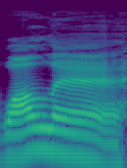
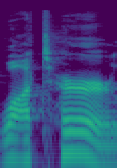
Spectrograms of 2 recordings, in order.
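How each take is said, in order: First: The middle consonant is pronounced as an L. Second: The middle consonant is pronounced as a T. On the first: A toddler is saying it his own way. The speaker calls it wrong. "he always says it with like an L instead of a T" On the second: An adult is modeling the standard form. The speaker calls it right. "try to get him to pronounce it correctly"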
